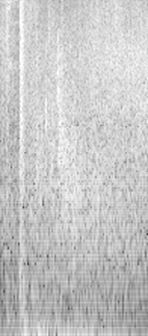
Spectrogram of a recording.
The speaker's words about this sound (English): He must have been nervous, because he kept firing from the deck gun even before our panic party had left.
